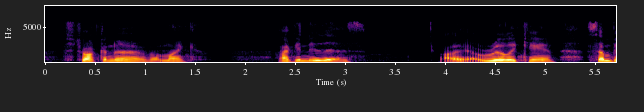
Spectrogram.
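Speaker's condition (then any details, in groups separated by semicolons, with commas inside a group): ALS; after diagnosis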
